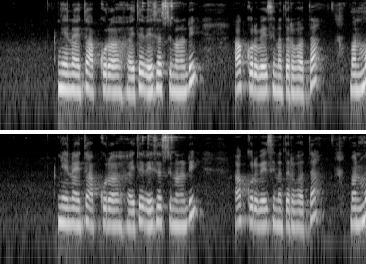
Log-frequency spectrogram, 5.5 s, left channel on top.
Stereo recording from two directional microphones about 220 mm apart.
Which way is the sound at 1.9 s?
35° left (ahead or behind).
